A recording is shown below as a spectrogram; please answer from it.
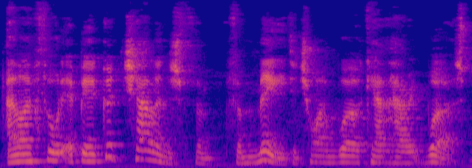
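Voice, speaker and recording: A middle-aged or older man presenting a magic demonstration in a measured, step-by-step explaining way. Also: mid-range voice. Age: 50s or older. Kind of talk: explaining and demonstrating a close-up magic trick to viewers. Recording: roomy, echoey indoor sound.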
